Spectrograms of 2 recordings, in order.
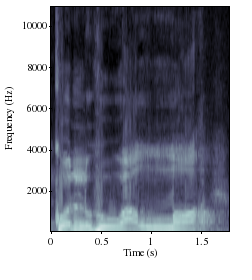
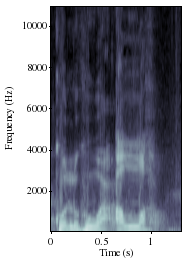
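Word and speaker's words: قل هو الله: Dia terbaca di awal saja Allah. Tapi ketika di tengah huruf dia tidak terbaca ya. Ahadullah. Contoh di sini qul hua Allah.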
